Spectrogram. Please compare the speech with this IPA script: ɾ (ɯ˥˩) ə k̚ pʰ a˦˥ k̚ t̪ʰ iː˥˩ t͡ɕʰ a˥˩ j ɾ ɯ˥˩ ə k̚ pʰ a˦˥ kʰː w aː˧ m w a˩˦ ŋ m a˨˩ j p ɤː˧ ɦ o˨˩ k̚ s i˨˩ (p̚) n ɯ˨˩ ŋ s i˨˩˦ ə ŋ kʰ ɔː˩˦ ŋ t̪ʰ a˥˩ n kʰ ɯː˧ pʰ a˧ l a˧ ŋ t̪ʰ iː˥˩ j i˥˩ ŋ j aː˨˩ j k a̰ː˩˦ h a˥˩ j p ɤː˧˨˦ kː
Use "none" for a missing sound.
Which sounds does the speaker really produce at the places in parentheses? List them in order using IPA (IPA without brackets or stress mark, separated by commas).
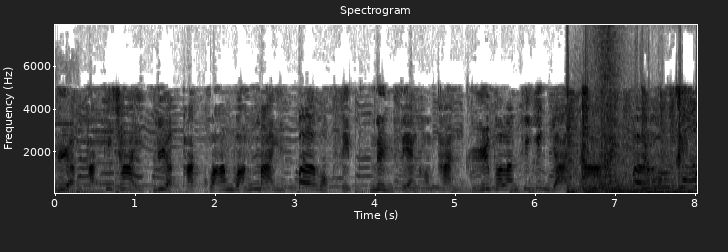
ɯ˥˩, p̚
